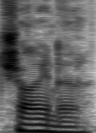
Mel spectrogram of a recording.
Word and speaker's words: qi: In ancient China, health was never just about flesh and bone. It was about energy. The invisible, vital force called qi, pronounced chi, flowed through every living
